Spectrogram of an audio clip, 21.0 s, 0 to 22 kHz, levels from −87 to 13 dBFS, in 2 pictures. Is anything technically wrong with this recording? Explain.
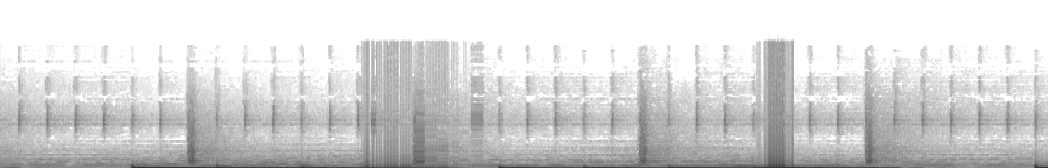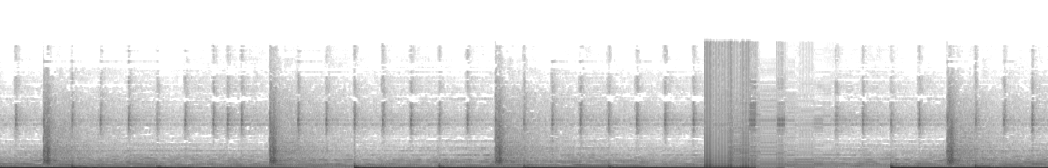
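Yes, there's robotic sound from repeated short buffers at 3.62–4.88 s, 7.57–7.93 s and 17.53–18.86 s: a rigid 66.7 Hz buzz, likely from 15 ms chunks repeating to cover most of the missing audio.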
